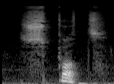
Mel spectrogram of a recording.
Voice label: "spot", Dutch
